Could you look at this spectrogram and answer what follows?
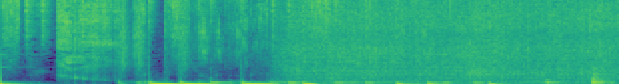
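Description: Spices and ginger-garlic paste frying in a pan, a steady close sizzle with a few sharp spoon scrapes and stirring knocks early on, settling into continuous frying hiss.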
